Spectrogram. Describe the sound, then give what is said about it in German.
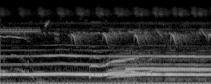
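A wolf-like howl heard on an island at night: a continuous, sustained tonal wail that shifts upward in pitch partway through and holds steady to the end, with no voices. “Es ist dieses Heulen, das unsere Freunde von der Insel vertreibt. Das ist ein Wolf.”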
